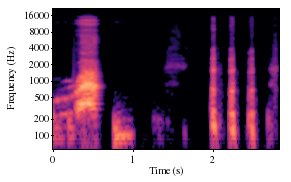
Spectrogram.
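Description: A dog barks: one loud, drawn-out bark and a low grunt, then after a pause a quick run of three short, sharp barks and a faint fourth, with no talking.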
